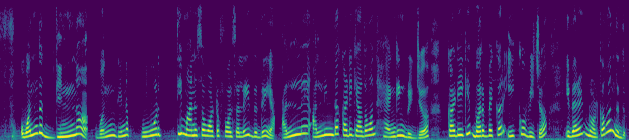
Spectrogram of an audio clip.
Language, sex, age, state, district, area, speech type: Kannada, female, 18-30, Karnataka, Uttara Kannada, rural, spontaneous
